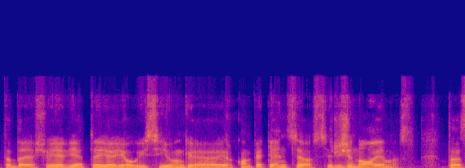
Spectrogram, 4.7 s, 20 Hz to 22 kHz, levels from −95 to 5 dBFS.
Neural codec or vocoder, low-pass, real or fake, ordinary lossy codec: vocoder, 22.05 kHz, 80 mel bands, Vocos; 9.9 kHz; fake; Opus, 16 kbps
